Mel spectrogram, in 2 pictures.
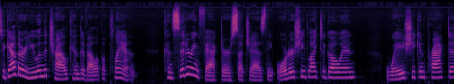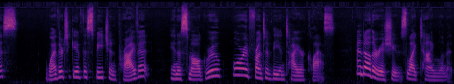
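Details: Adult female narrator; normal speech.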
